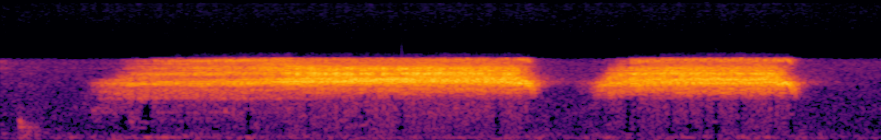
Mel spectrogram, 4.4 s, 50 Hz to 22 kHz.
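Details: Two barn owls house hunting in Berkshire on 16 September 2021: a long harsh hissing screech lasting over two seconds, then a shorter second screech after a brief pause, over a quiet low background rumble.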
